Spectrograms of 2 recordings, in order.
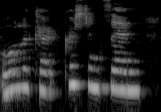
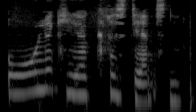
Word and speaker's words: Ole Christiansen: It was founded by Ole Christiansen, and a better pronunciation of that is Ole Christiansen.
